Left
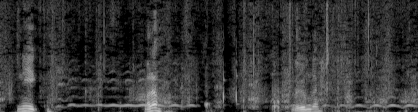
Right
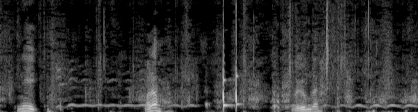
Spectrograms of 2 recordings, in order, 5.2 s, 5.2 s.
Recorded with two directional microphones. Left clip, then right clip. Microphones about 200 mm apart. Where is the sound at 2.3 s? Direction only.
50° right (ahead or behind).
